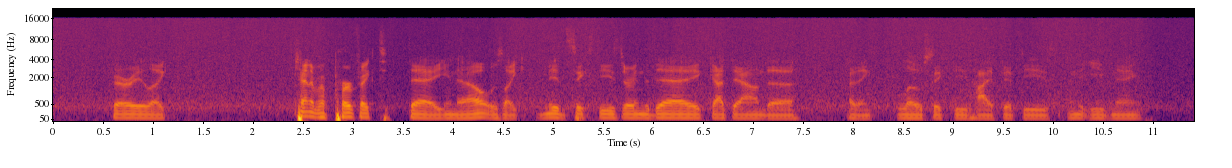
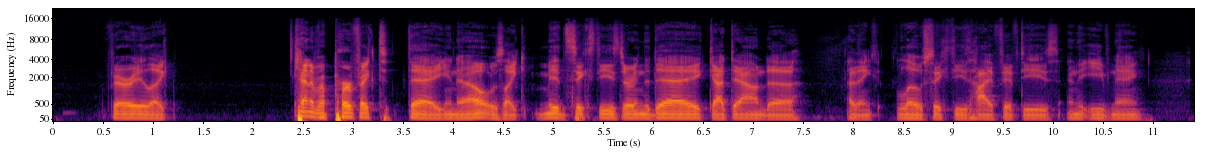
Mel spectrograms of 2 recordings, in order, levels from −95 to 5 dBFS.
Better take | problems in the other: second | hiss; loud; throughout; 8 dB below the speech

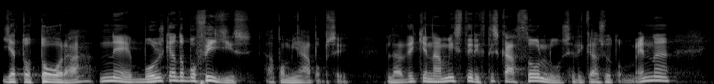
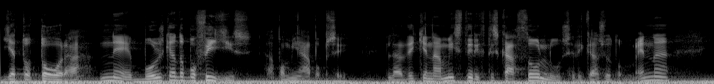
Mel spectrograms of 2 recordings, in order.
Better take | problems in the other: first | low rumble; noticeable; throughout; 15 dB below the speech

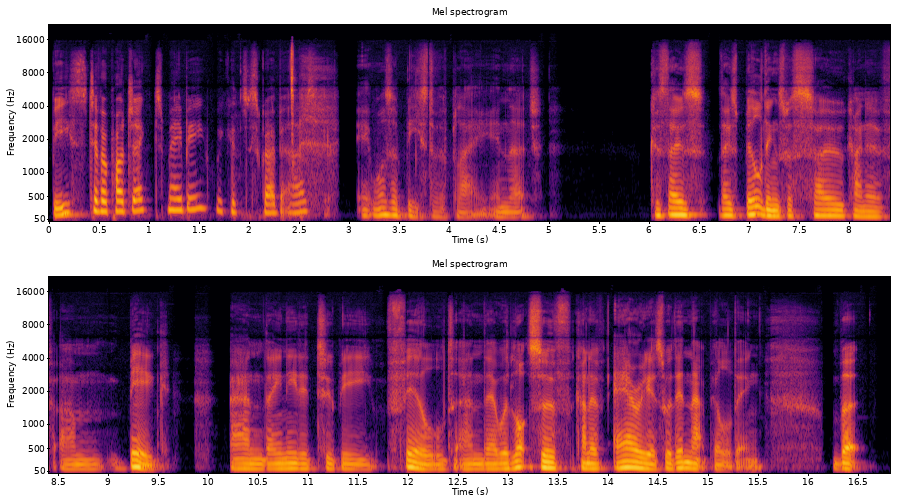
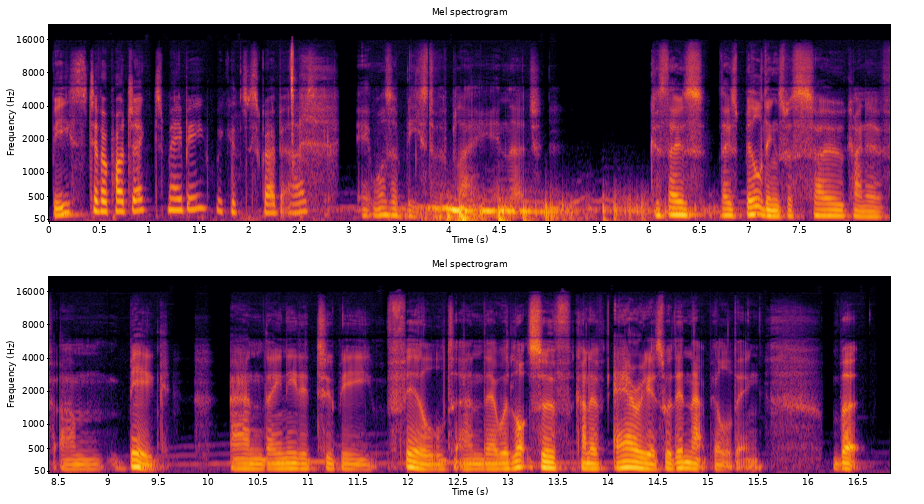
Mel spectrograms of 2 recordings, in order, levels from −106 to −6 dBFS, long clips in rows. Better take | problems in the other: first | low rumble; loud; throughout; 6 dB below the speech

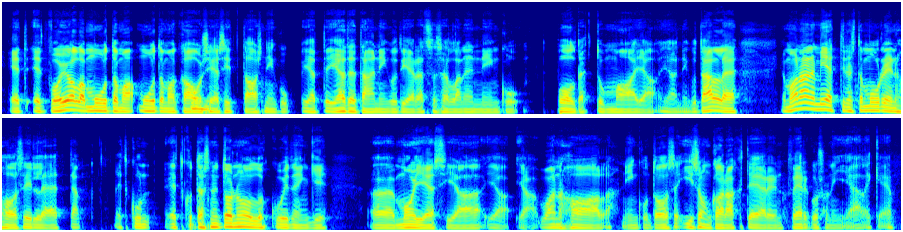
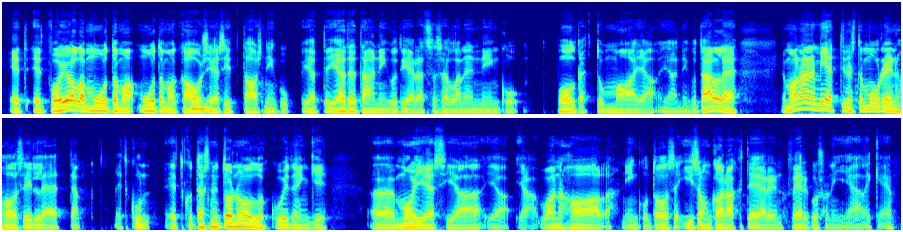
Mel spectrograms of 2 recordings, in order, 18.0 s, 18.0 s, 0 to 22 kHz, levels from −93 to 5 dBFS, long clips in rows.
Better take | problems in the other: neither | none

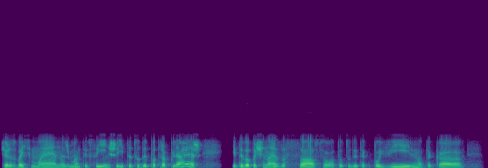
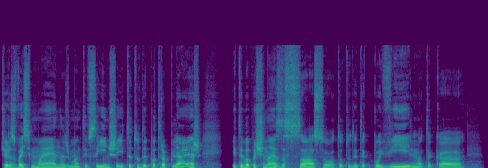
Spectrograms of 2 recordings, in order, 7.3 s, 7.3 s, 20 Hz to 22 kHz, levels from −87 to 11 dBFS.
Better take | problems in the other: second | phone-call audio

